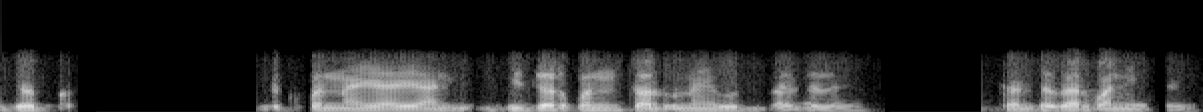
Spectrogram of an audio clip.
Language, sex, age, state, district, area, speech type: Marathi, male, 18-30, Maharashtra, Washim, urban, conversation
